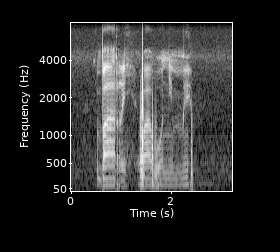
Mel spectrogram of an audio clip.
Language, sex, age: Northern Sotho, male, 24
